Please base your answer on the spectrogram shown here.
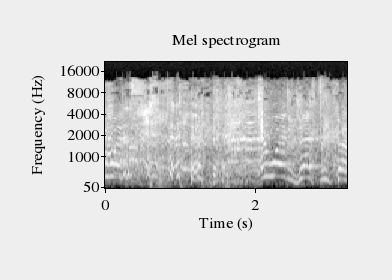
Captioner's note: laughter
